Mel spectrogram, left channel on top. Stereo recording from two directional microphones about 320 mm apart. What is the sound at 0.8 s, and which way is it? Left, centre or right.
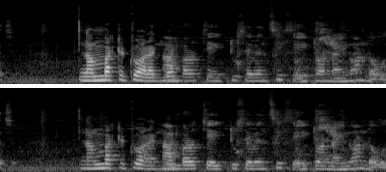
Speech, centre.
